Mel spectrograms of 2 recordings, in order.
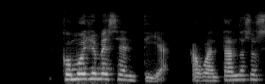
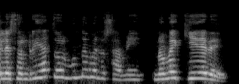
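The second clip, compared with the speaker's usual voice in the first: higher, louder re-enacted lament; acting out hurt, voice raised; retold anguished complaint; 6 semitones higher, 6 dB louder than usual. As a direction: protest it like a rejected mother. Mother acts out her past anguish.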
